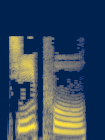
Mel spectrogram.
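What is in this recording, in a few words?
"吉普", Mandarin Chinese; hsk; chinese-flashcards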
